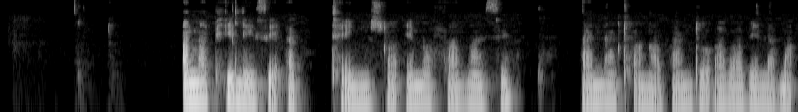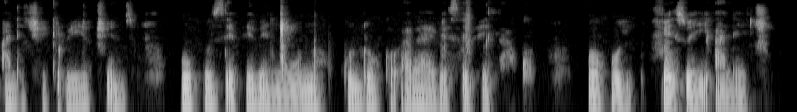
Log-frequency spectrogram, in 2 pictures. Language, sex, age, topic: North Ndebele, female, 36-49, health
